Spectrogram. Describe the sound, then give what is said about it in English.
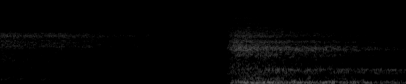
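Deep breathing through the nose with hands on the sides of the ribs: a long airy inhale, a brief pause, then a louder, rushing exhale with a hissing edge. No one speaks. “So bring your hands on the side of the ribs and just take a few nose breaths.”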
